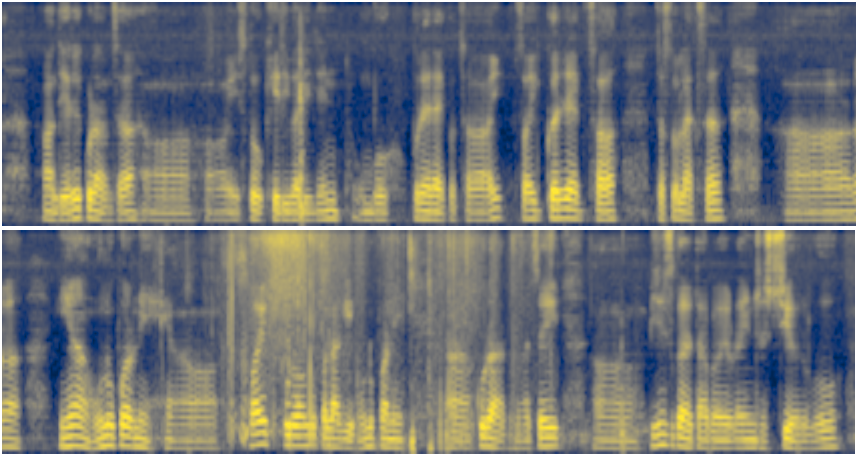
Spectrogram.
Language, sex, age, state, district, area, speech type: Nepali, male, 30-45, West Bengal, Kalimpong, rural, spontaneous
